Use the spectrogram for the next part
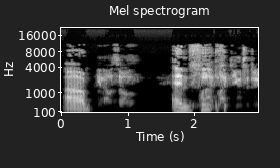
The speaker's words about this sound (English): No, I accidentally opened something on my phone and the video started playing right away.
